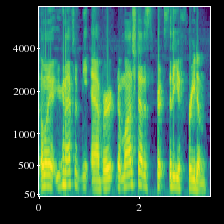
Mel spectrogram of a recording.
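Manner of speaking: ordinary talk, nothing marked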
